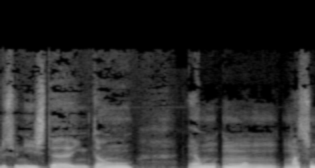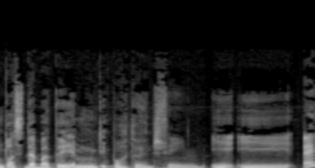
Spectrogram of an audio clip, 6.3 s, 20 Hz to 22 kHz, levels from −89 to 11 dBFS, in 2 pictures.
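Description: From 0.0 to 2.0 s the speech has pre-emphasis left on. The treble was lifted before recording or transmission, and the matching de-emphasis was never applied. The shape fits the standard 50 µs FM curve. At 10 kHz the level sits about 11 dB above 1 kHz. The result is thin and overly bright. Sibilants hiss and spit. The lower body of the voice seems to drain away.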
